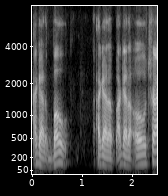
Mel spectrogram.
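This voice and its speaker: A man speaks with a Memphis accent at medium pitch and ordinary pitch variation. The background is quiet. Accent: Southern US, Memphis. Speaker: live stream co-host. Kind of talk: casual chat. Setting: live stream.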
